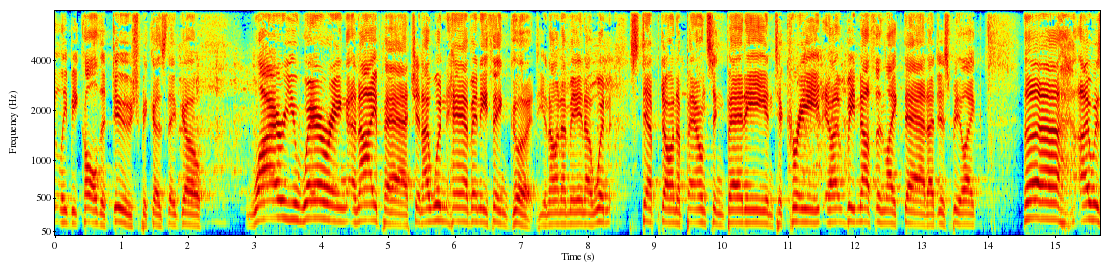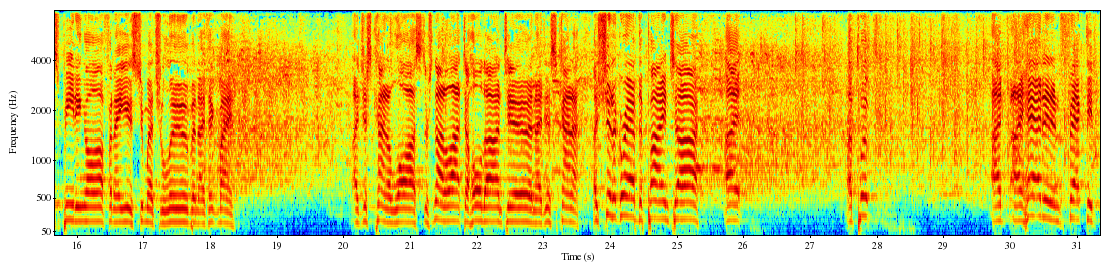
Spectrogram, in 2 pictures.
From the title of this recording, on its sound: Live from the Houston Improv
